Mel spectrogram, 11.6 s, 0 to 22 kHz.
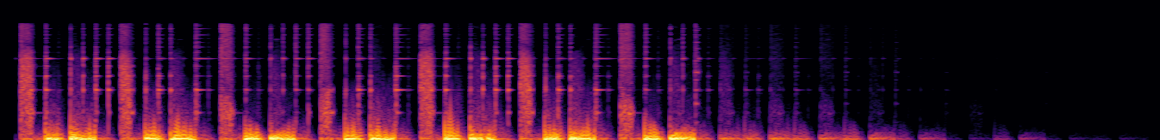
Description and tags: FM8 sampled with Audacity - 16 bit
